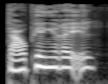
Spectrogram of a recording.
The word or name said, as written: dagpengeregel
